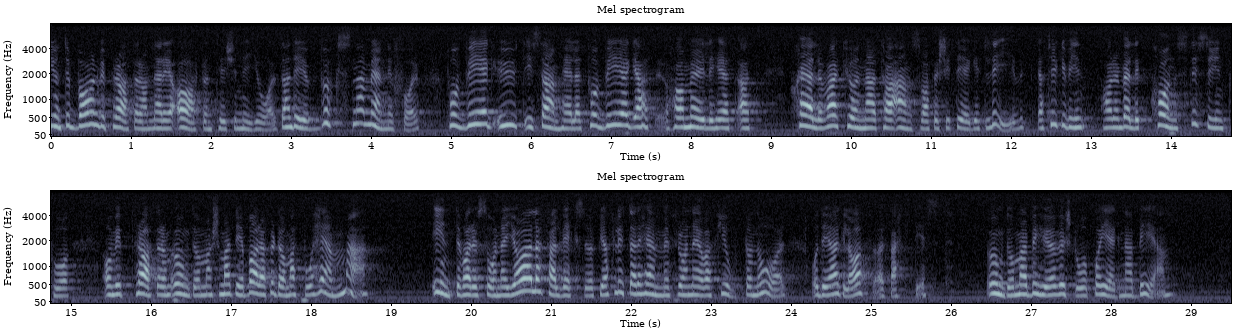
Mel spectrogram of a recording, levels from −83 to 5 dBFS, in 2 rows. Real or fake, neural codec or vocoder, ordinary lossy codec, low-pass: real; none; none; none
